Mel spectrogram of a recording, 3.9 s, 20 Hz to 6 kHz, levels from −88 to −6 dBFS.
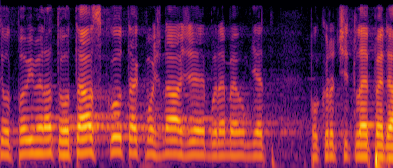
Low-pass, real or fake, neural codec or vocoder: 5.4 kHz; real; none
